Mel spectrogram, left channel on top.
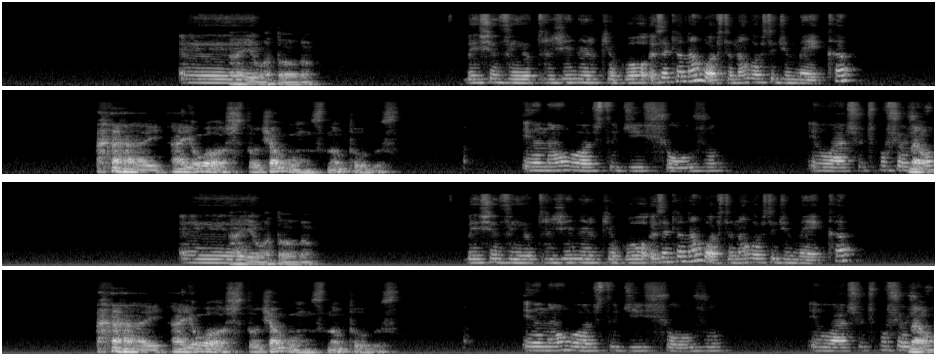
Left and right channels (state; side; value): noise; right; hum, 27 dB below the sound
